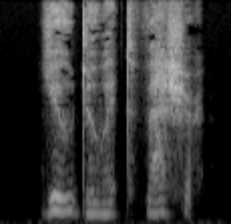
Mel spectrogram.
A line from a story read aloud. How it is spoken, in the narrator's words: whispered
